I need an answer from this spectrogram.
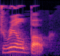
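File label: "drill book", English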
